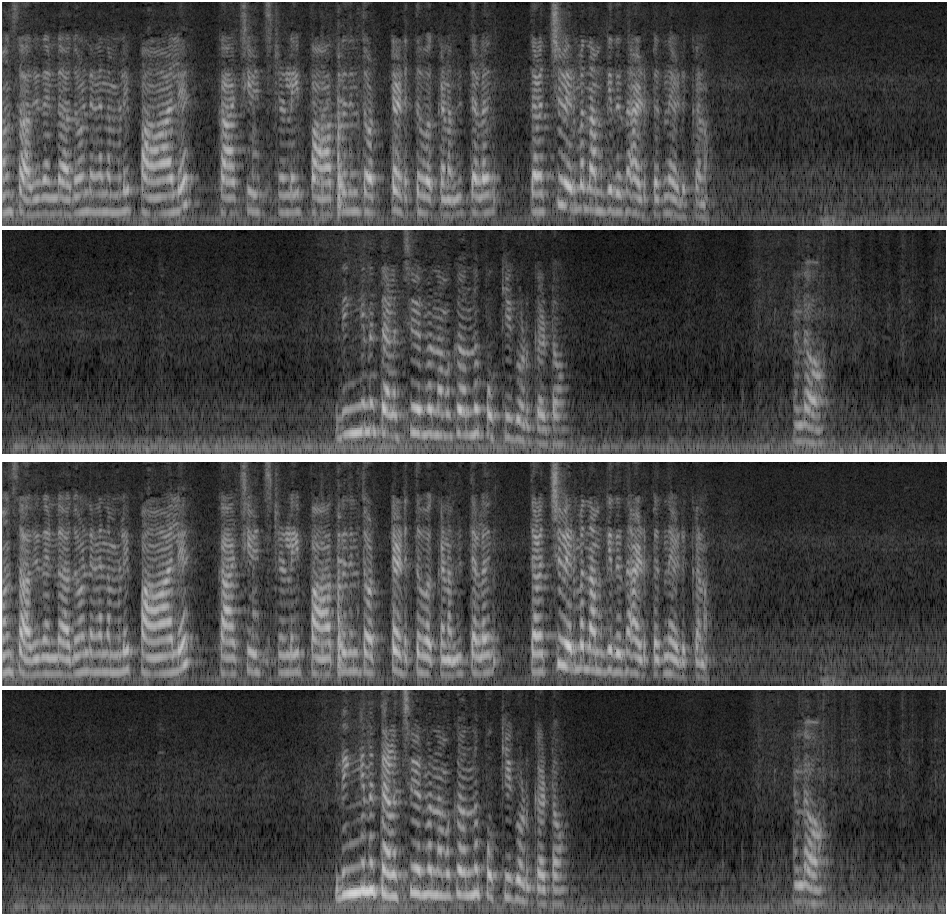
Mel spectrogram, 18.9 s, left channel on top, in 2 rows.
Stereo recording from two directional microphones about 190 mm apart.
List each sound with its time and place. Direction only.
0.0 s a woman's voice: 50° right (ahead or behind)
12.8 s a woman's voice: 55° right (ahead or behind)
